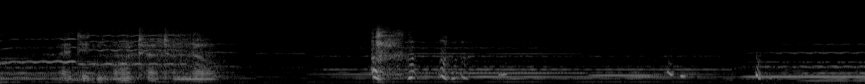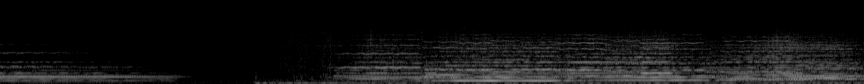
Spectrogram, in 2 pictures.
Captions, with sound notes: - I didn't want her to know. (Nadya crying) (gentle music)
